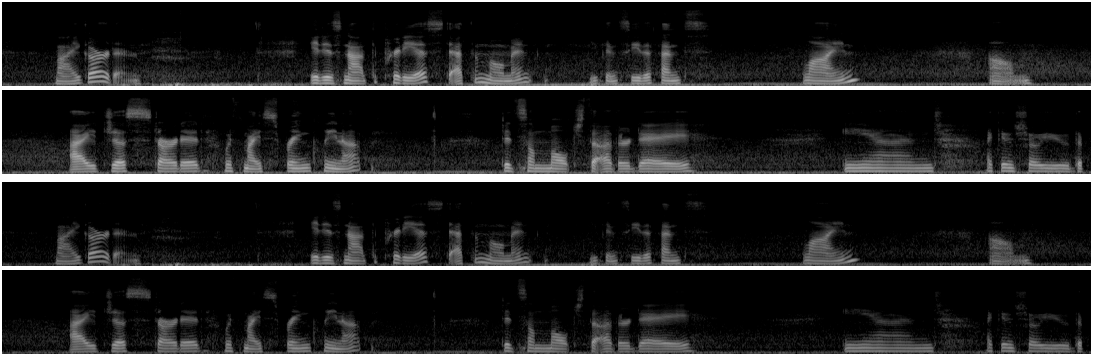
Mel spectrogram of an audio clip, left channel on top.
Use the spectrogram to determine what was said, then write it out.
my garden. It is not the prettiest at the moment. You can see the fence line. I just started with my spring cleanup. Did some mulch the other day, and I can show you the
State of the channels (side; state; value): right; quieter; 7.1 dB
